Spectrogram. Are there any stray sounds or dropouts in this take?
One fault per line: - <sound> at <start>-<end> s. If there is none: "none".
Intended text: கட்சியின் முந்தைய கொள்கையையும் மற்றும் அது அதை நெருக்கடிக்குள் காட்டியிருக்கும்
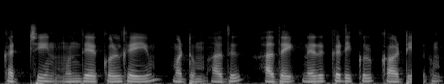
- dropout at 4.1-4.2 s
